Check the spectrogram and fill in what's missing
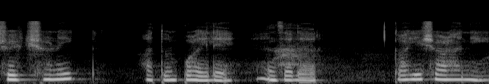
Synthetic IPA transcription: ɕəjkʂəɳiːk̚ | at̪uːnpəɭjle | and͡zalja̰ɾ | kaɦiːɕəɭani

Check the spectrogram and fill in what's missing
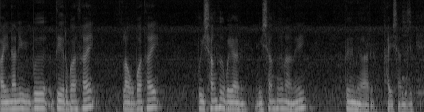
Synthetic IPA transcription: ajnanɯibɯdeɾbatʰaj | lawbatʰaj | b̥ɯjsaŋɦɯbajaɾɯbɯ̰jsaŋɦɯnanɯj | d̥ɯnɯaɾɯtʰajsaŋzi

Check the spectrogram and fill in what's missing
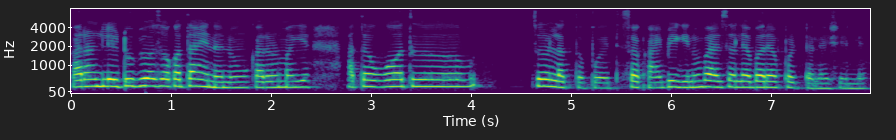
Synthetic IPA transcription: kaɾəɳleʈubiəs̬ɔkat̪ajenanukaɾəɳmaɡiat̪aʋət̪ | t͡səɭlaɡt̪əpəjt̪səkãjbeɡinũbajɾsaljabəɾjapəɽʈalaɕelːe

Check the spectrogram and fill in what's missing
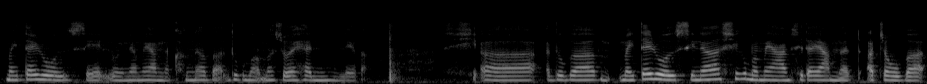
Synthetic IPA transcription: mɐjtɐjɾolselojnɐmɐjamnɐkʰɐŋnɐbɐ̰ːduɡumɐmɐsojɦenlebɐ | duɡɐmɐjtɐjɾolsinɐsiɡumɐmɐjamsidɐjamnɐɐt͡ʃɐwbɐ

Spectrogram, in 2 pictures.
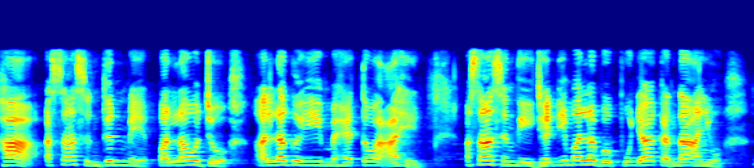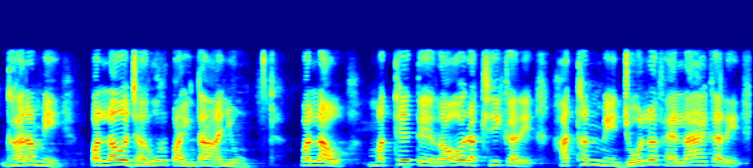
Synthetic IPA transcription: haːɐsãsɪ̃nd̪ʱijʊnɪ̆mẽpɐlaːod͡ʑoːɐləɡɦiːmɐɦɛt̪ʋa̰ːɦeːɐsãsɪ̃nd̪ʱid͡ʑɐːɗimɐləbpuːʄakɐ̃nd̪aːɦijũɡʱɐɾəmẽpɐlaːozɐɾuːɾpaːĩːn̆d̪aːɦijũ | pɐlaːomɐt̪ʰet̪eɾaːoɾɐkʰikɐɾehɐt̪ʰənɪ̆mẽd͡ʑoːl̆fɛːlaːɪkɐɾe

